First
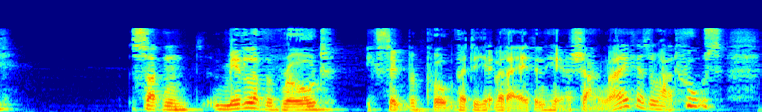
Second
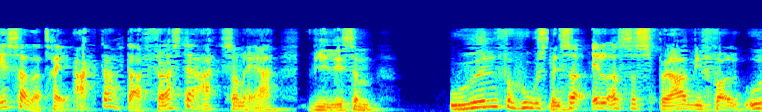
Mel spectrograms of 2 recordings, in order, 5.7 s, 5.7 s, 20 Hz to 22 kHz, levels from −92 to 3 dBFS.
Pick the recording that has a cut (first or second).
second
